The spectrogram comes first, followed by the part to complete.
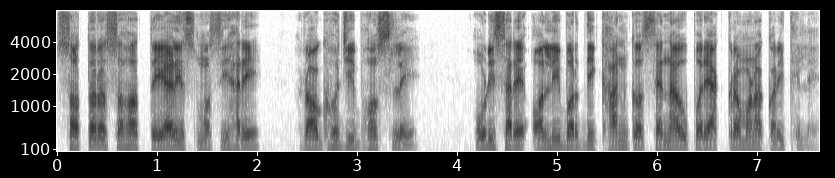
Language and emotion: Odia, neutral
